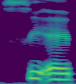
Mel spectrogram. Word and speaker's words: capricious: Capricious, stress. Stress on the second syllable. Capricious. 3 syllables.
